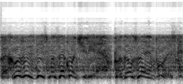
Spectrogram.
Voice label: dialog, dialogs russian; War Thunder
